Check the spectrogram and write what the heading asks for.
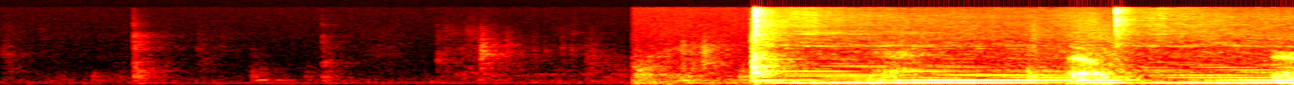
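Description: An electrical lab apparatus switched on about three seconds in: a steady hum with several held tones, then a sharp crack about a second later and a continuing buzz with another crack near the end.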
